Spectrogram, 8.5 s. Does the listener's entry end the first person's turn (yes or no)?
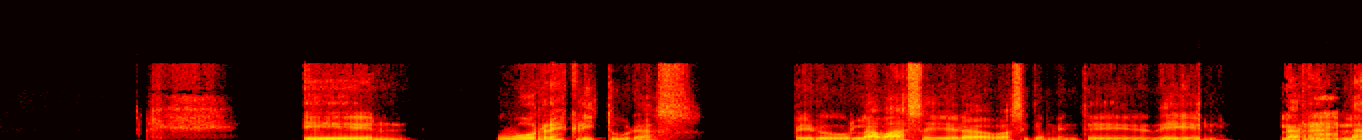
no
